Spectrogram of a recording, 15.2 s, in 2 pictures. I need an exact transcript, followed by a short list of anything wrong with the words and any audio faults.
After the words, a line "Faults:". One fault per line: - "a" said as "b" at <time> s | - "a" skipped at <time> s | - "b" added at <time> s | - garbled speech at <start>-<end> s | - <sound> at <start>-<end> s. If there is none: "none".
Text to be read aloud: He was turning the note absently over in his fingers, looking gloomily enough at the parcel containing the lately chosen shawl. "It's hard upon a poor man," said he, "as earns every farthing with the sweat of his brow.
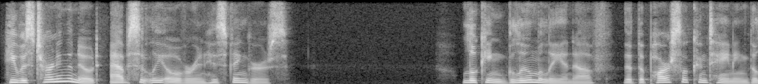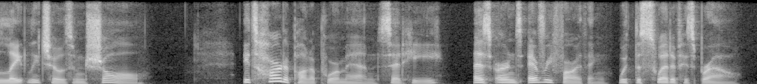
He was turning the note absently over in his fingers, looking gloomily enough that the parcel containing the lately chosen shawl. "It's hard upon a poor man," said he, "as earns every farthing with the sweat of his brow.
Faults:
- "at" said as "that" at 6.2 s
